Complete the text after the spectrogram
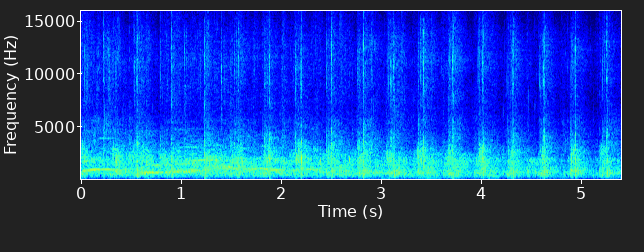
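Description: An audience claps together in a reverberant room, a dense, steady patter of many hands lasting several seconds, with a faint murmur of voices underneath.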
